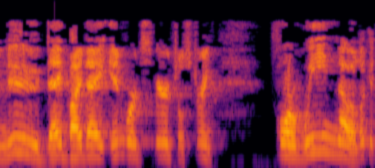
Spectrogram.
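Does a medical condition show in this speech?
No.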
